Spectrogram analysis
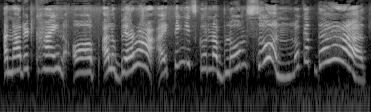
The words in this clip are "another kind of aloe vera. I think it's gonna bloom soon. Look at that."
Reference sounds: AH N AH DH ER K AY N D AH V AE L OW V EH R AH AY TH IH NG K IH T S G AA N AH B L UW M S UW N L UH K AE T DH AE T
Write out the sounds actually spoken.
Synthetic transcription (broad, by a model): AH N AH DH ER K AY N D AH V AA L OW B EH R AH AY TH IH NG K IH T S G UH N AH B L UW M S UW N L UH K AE T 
